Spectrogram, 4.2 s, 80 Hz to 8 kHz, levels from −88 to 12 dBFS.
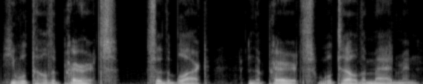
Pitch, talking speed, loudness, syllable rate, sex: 85 Hz, 210 wpm, -23 LUFS, 5.1 syllables/s, male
